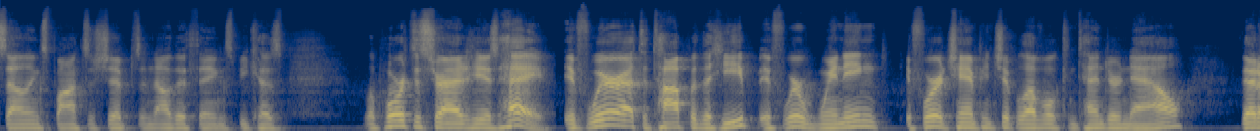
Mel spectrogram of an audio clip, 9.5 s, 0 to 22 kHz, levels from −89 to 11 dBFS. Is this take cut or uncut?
cut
